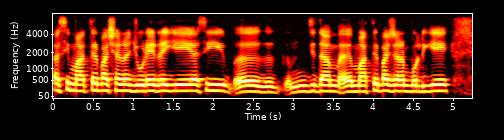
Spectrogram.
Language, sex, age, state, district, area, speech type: Punjabi, male, 60+, Punjab, Shaheed Bhagat Singh Nagar, urban, spontaneous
